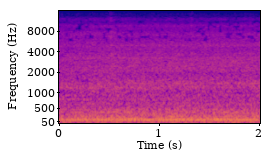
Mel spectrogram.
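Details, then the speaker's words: Furnace after replacing the transformer, control board, blower motor and capacitor, and resealing the broken flue pipe and chimney: a smooth, constant low hum with an even airflow rush, no cycling or rattles; normal running. The filter is still missing. "Looking great. We'll let it run for a minute just to make sure everything's intact."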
